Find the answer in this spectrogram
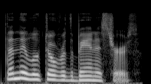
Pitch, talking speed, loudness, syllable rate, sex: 210 Hz, 240 wpm, -16 LUFS, 7.7 syllables/s, female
